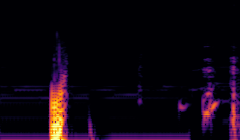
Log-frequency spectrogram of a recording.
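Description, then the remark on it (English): A loud, low, raspy throat fart bursts out once, then a few softer sputtering grunts follow over a steady low hum. “Oh, dude, that your throat fart? Yeah, it's the throat fart.”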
